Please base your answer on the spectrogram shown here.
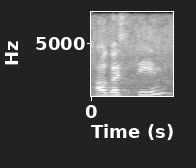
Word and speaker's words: Augustine: Karen, help me with this pronunciation. She's always correcting me. Augustine.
